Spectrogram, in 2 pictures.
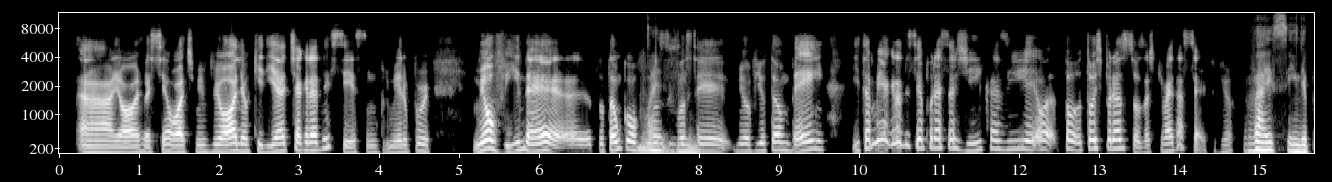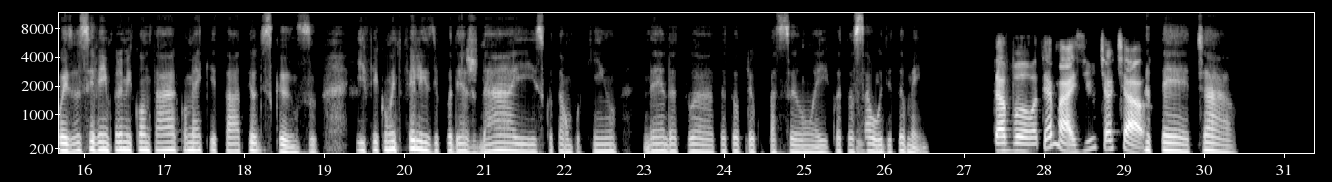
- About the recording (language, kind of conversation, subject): Portuguese, advice, Como posso reequilibrar melhor meu trabalho e meu descanso?
- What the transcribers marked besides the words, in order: tapping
